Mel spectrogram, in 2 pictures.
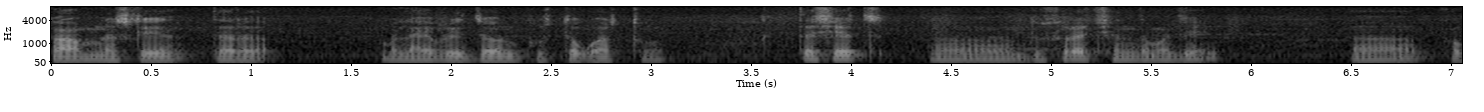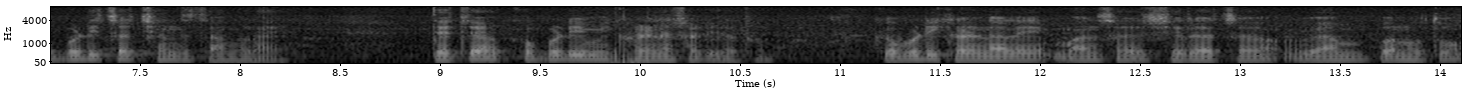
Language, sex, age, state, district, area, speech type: Marathi, male, 45-60, Maharashtra, Akola, rural, spontaneous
